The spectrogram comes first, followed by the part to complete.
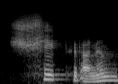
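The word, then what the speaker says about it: chic: 알 수가 있어요 이렇게 알파벳 ch가 쉬 쉬 이렇게 발음 되잖아요 그러면 아 프랑스어에서 유래된 영어 단어구나 다시 한번 프랑스어에서 유래된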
